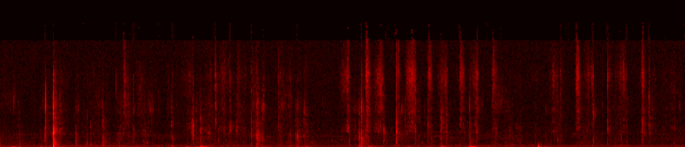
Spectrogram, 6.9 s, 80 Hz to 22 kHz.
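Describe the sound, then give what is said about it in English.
A hand of game cards being shuffled at the start of a turn in a card game, before drawing three and picking one: a steady run of crisp, papery flicks and soft snaps lasting several seconds, fairly quiet, with no one talking. “All right, so we are back to the beginning where you shuffle your hand, draw 3, pick 1.”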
